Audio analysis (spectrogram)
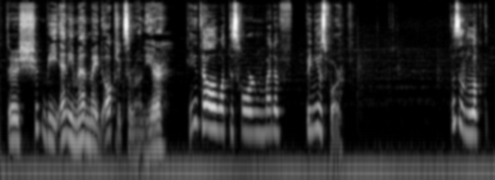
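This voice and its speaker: A man's voice: high voice, darkish tone, husky, full character voice. A man voicing wary soldiers on a frozen border patrol in a game story, with terse, questioning military talk.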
